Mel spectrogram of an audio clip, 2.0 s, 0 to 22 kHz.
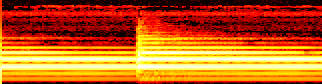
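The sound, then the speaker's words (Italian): A town square clock bell strikes nine o'clock while snow falls; one stroke is heard, its deep metallic tone blooming over the steady hum of a previous stroke still ringing, then fading slowly. No voices are heard. “L'orologio della piazza batté le 9.”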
